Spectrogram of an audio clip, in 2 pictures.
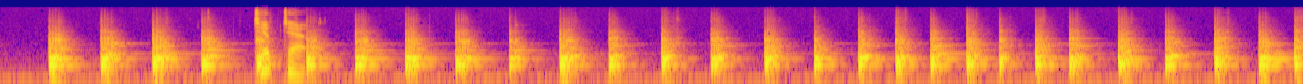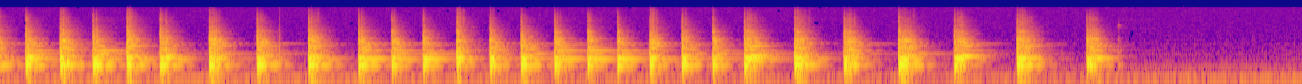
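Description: Wire brush tapped tip-first on a snare drum head (the "tip tap" brush stroke): an even, steady run of short ringing taps, about two and a half a second.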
